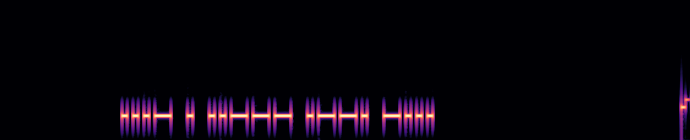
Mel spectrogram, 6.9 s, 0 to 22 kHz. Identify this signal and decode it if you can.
Morse code, heard as a keyed tone, about 22 wpm, 700 Hz. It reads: VE2PB
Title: DXCC-100 Call Signs - 5 Characters - 22wpm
